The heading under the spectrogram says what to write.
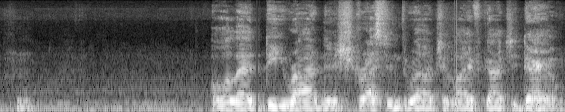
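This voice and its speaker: Very deep and low in pitch, this man's voice has a dark, mellow tone. He is somewhat breathy and speaks at a fairly slow pace. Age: 50s. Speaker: livestreamer. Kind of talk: casual chat.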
